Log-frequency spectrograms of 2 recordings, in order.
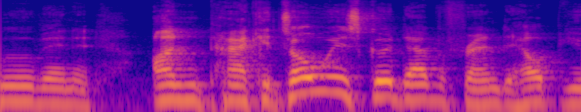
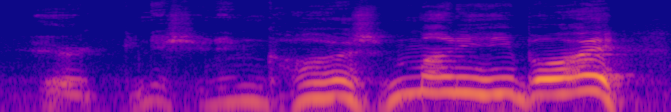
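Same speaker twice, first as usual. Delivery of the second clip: spooky, eerie, ghostly voice; 2 semitones higher than usual. Imagining a late father's ghost haunting the thermostat, speaker uses a ghostly voice. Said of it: "a ghostly voice would say".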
